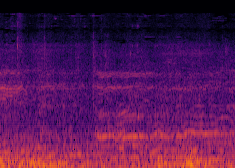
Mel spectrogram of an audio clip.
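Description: Horses' hooves clip-clopping on a paved street, mixed with loud voices and music.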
